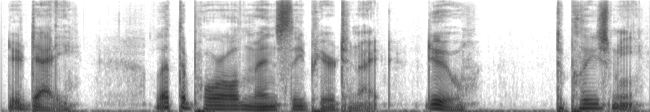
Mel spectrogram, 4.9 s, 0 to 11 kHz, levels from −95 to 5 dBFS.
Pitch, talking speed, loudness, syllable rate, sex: 90 Hz, 170 wpm, -18 LUFS, 5.2 syllables/s, male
